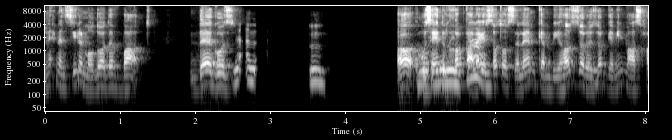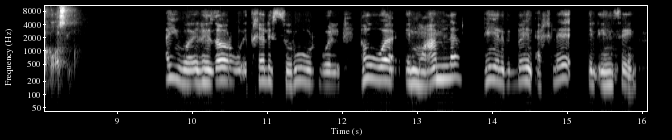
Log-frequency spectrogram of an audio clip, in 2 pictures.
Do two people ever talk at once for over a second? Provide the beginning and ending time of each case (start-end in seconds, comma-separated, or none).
5.0-6.3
